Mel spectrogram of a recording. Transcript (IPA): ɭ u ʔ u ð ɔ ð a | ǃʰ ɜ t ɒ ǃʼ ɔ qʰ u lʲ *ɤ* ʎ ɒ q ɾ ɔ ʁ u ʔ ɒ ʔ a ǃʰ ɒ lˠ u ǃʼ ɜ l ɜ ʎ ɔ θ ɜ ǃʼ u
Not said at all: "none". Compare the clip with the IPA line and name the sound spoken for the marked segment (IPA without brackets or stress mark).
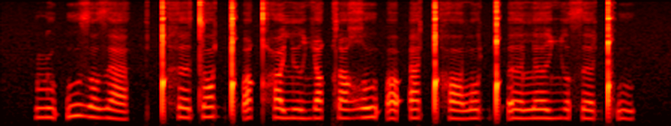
ɔ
